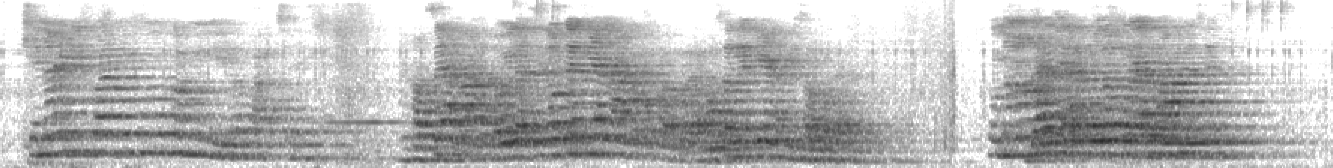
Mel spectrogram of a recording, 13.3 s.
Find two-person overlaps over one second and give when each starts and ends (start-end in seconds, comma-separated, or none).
10.3-11.8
